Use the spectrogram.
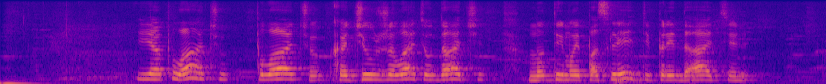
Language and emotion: Russian, sad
